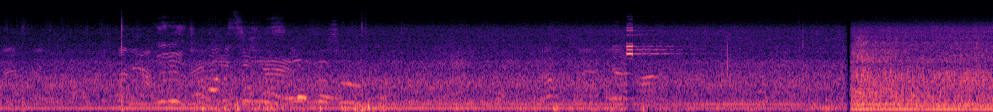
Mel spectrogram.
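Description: Young men shout to each other in the distance outdoors.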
